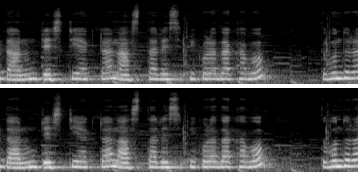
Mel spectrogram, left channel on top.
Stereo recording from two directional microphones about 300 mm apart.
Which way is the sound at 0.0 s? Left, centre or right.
Left.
